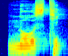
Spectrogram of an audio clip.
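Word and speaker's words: Gnostic: 그래서 이거를 노스틱, 영어 노우 하면 알다 그런 거죠. 쓸 때는 원래 히랍으로 쓸 때 앞에 지가 더 있습니다. 그래서 그 노스틱. 그런데 그 지가 묵음되니까 노스틱입니다.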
